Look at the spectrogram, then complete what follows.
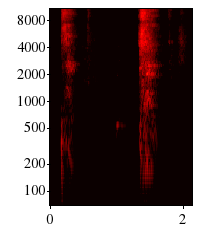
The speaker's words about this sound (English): Excuse me. I had to sneeze. Wasn't one, but I had to do two. I'm like, no more.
